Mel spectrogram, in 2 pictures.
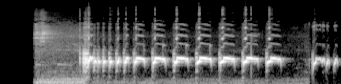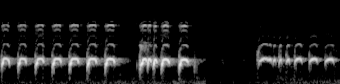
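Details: Zebra dove song as a lure: after a click, a fast series of loud coo notes, then shorter groups of quieter coos separated by brief pauses.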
